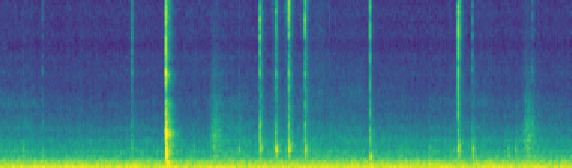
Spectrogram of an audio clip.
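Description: Hook pick raking and lifting pins inside a challenge-lock cylinder held under tension, giving small scattered metallic clicks: the loudest about two seconds in, then a quick run of four and a few more spaced out. A faint steady low hum sits underneath.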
